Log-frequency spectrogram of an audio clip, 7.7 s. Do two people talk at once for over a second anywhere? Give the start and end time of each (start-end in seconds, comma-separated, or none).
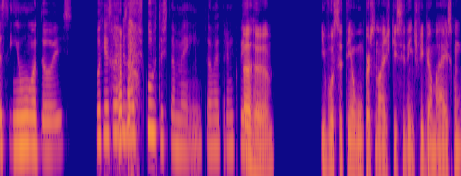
none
